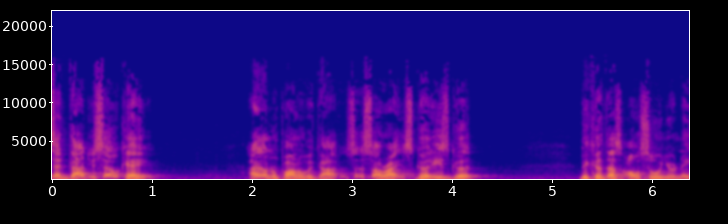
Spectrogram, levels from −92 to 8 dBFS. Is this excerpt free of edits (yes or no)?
yes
